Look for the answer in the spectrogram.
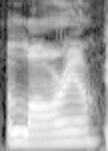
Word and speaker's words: Hilaria: I like to say it like there's no H. Hilaria.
